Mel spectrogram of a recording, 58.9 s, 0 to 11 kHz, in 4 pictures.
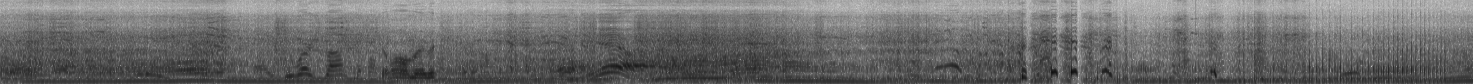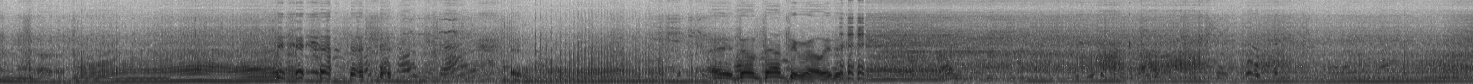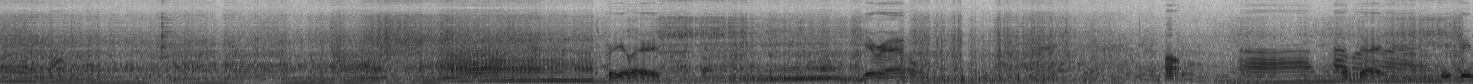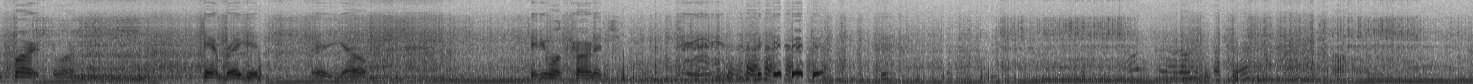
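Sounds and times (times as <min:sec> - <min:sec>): buggy engine revving hard: 0:00.0 - 0:58.9.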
